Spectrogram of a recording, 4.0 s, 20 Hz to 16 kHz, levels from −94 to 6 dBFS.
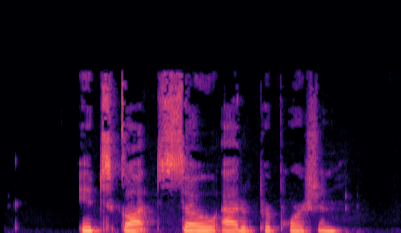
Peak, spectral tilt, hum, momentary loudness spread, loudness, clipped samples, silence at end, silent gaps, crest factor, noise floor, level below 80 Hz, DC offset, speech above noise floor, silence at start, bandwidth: -2 dBFS; -4 dB/octave; none; 7 LU; -18 LUFS; under 0.1%; 0.6 s; none; 16 dB; -79 dBFS; -64 dBFS; under 0.1%; 62 dB; 0.8 s; 11.5 kHz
